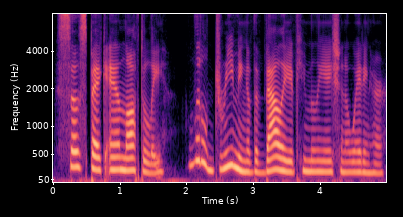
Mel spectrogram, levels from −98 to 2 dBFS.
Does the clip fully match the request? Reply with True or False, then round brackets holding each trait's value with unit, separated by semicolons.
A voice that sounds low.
False (215 Hz)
